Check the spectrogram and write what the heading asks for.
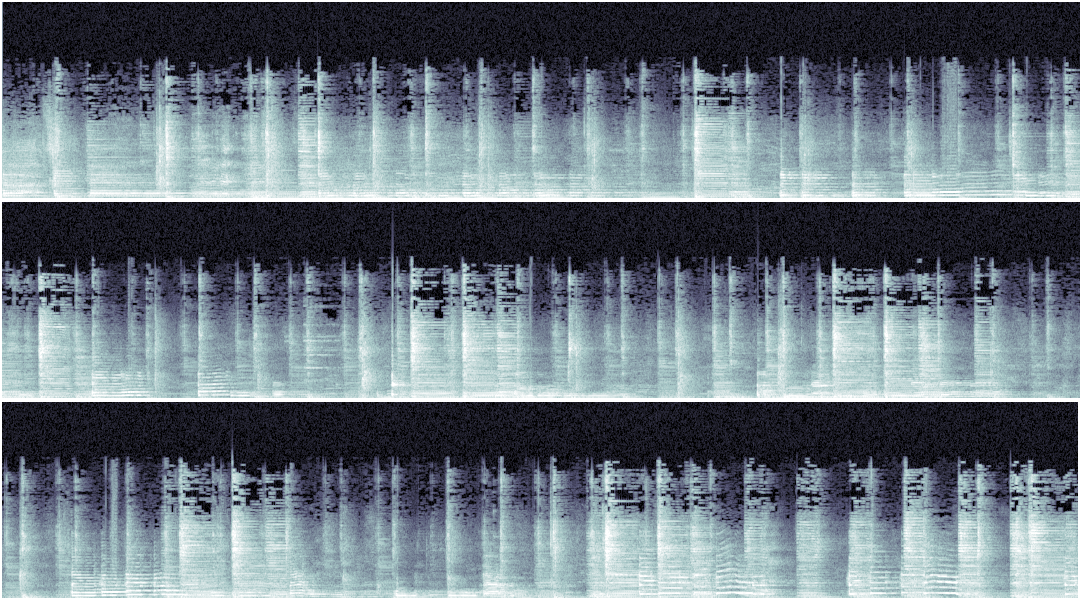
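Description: Instrumental break in a live blues-rock song: a strummed acoustic guitar under a red semi-hollow electric guitar playing a lead line with bent notes.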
